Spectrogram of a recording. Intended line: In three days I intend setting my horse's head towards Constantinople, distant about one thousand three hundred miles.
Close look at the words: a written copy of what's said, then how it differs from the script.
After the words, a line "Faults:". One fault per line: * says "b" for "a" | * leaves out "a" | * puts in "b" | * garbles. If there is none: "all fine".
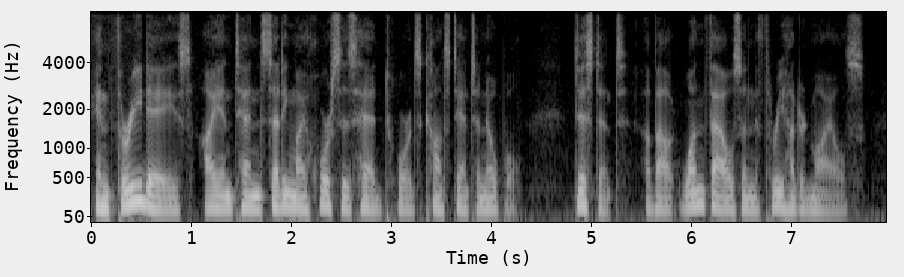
In three days I intend setting my horse's head towards Constantinople, distant about one thousand three hundred miles.
Faults:
all fine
